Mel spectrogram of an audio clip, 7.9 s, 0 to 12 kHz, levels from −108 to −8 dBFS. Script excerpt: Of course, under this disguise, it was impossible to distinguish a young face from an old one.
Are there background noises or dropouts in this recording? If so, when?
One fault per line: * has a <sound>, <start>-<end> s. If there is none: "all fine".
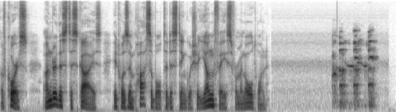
* has a laugh, 6.7-7.6 s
